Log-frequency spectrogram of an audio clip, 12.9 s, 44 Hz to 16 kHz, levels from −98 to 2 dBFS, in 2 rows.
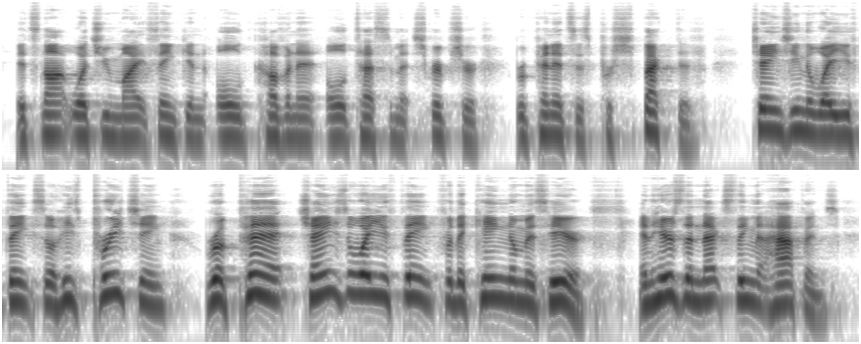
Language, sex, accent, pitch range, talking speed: English, male, American, 155-195 Hz, 190 wpm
